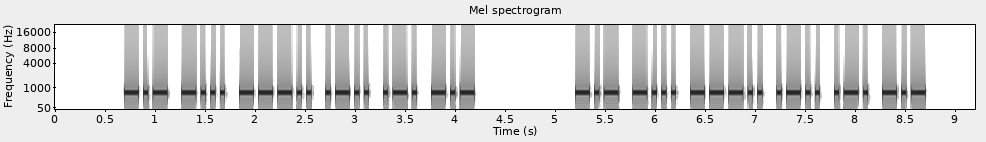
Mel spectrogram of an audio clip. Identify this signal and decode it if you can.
Morse code, heard as a keyed tone, about 25 wpm, 700 Hz. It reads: KB8LRK KB8LRK
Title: USA Call Signs - 6 Characters - Repeated 3x - 25wpm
